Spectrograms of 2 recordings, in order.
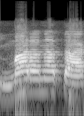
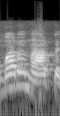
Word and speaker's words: Maranata: E Maranatá, como dizemos nós católicos, ou Maranata, como dizem nossos irmãos separados, os evangélicos ou protestantes. Não importa a pronúncia, o significado é o mesmo.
